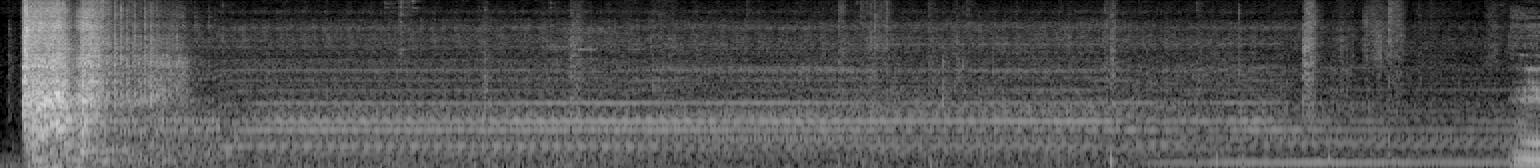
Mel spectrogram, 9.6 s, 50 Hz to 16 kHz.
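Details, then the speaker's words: Second-gen Dodge with a FASS fuel pump: a brief starter bump, then the lift pump runs with a steady, even electric hum for about 30 seconds, as designed. A normal lift pump run. "so on the second gen dodges uh when you turn the key to the on position the the the the fuel pump will come on for a brief second you can hear and then if you bump the starter if you bump the starter the fuel pump will run uh for about 30 seconds or"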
